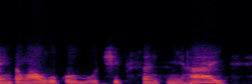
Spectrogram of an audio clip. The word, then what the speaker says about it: Csikszentmihalyi: pelo menos para o nosso contexto, né, se pronuncia então algo como Csikszentmihalyi.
